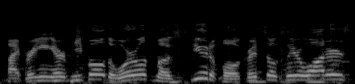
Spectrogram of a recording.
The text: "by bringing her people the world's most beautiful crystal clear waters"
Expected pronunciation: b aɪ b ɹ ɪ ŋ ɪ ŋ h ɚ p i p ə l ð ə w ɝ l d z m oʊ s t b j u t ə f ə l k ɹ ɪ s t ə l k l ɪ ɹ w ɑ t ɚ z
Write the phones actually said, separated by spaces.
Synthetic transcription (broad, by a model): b aɪ b ɹ ɪ ŋ ɪ ŋ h ɚ p i p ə l ð ə w ɝ l d z m oʊ s t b j u t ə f l k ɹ ɪ s t l k l ɪ ɹ w ɑ t ɚ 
